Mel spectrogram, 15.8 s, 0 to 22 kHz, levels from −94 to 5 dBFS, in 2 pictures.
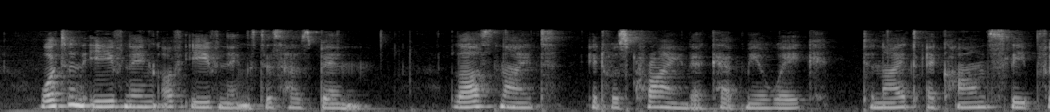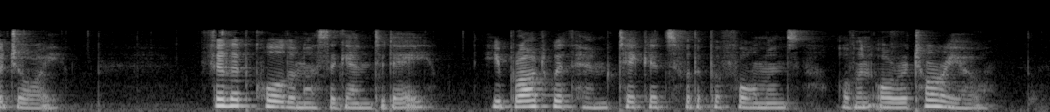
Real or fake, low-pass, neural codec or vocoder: real; 7.2 kHz; none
